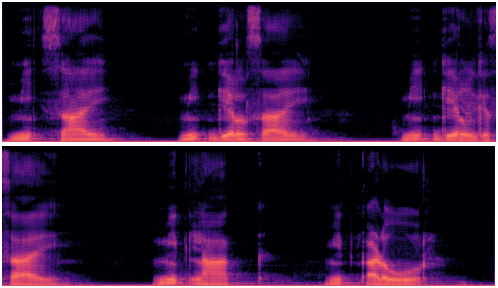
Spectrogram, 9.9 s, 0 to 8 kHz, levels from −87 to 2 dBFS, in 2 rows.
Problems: none marked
